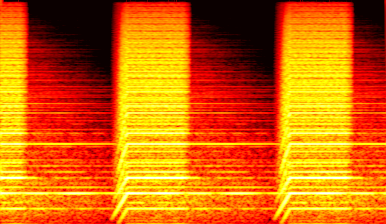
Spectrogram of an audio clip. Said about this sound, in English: Okay, so this is spoiler. Let's just make sure we get that out there. This is a full, not like a full review. Hit the alarm.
